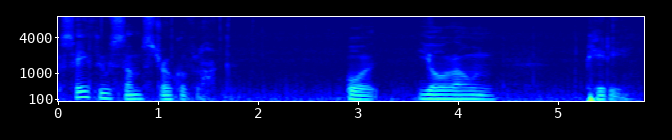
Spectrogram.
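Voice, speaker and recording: A man performs a dramatic fantasy audio roleplay aimed at the listener, voicing a bitter, scheming bastard prince who commands a captive dragon. His low, gravelly, mellow voice sounds brooding and distrustful, menacing and sardonic, deliberate with dramatic pauses and sighs. There's slight background noise.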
